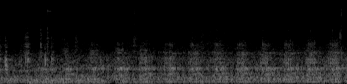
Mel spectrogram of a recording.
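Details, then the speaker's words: Antique Hunter R-36 "Original" 36-inch ceiling fan with metal blades, up to 90 years old, on high speed: a soft, steady motor hum carried through the blades under a whoosh of air. Normal. "The disadvantage of metal blades, you can hear the motor hum through them. But let's be honest, you're not buying this fan because it's quiet."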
